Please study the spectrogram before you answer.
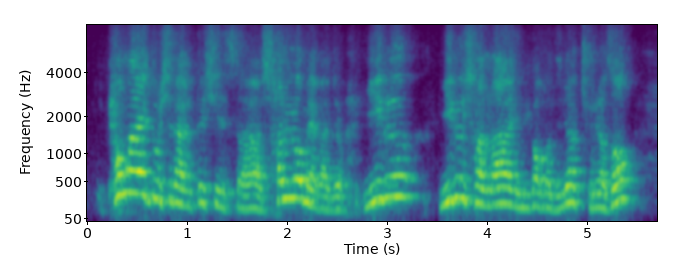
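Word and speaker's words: שלום: 뭐 샬롬을 발음을 잘하셔야 돼요. 살롬이 아니에요. 샬롬. 샬롬. 죽일놈이 아니고 샬롬.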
